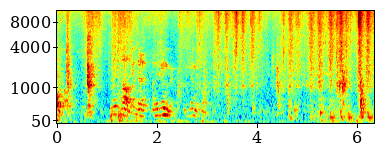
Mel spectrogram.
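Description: People talking quietly, with a run of rapid, crisp clicks and crinkles in the second half as a knife cuts on a plastic cutting board among plastic food packaging.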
